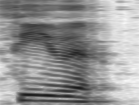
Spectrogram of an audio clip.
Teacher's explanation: my lower lips are getting twisted inside my mouth and caught hold by the upper teeth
